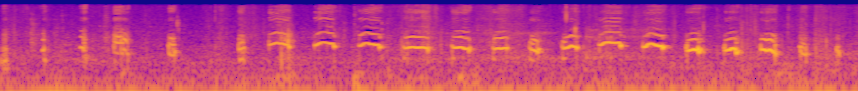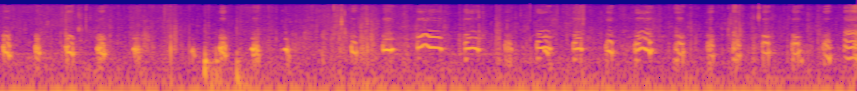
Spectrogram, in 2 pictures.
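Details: Puppy, black and tan, whimpering and yipping in a rapid series of short rising-falling whines, many per second, with brief pauses and continued bursts toward the end.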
